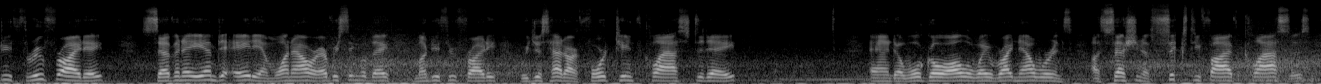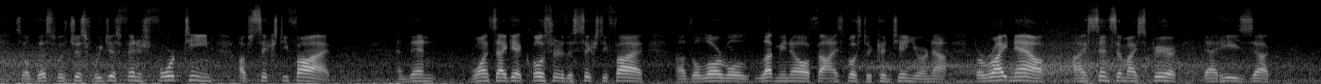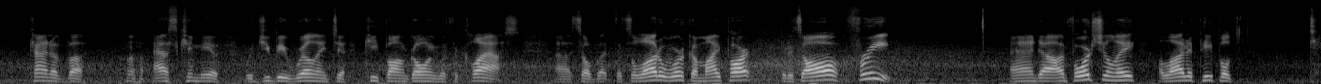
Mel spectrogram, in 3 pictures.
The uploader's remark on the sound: STREET SERMON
